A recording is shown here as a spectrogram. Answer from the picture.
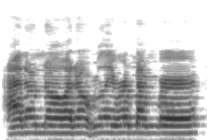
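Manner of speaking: normal talking voice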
